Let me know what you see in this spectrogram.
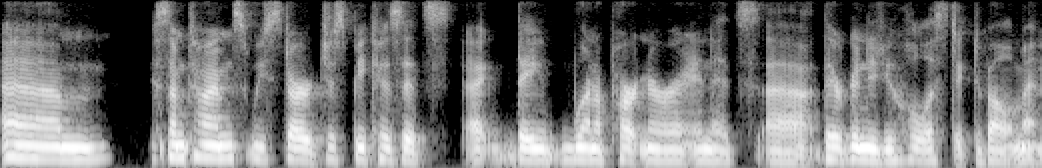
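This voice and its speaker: Against a quiet background, a woman speaks with hardly any pauses in a very deep, low pitch, a dark, mellow tone and fairly even intonation. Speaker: church global missions staff. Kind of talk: informational presentation on video call. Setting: video call. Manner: fast.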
